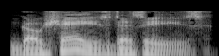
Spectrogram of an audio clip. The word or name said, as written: Gaucher's disease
